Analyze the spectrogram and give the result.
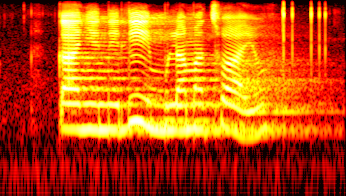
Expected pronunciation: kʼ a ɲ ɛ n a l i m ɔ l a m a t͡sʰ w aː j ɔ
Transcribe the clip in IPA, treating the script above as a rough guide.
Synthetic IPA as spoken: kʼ a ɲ ɛ n e l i m u l a m a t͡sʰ w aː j ɔ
